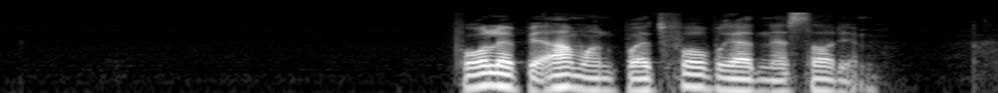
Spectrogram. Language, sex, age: Norwegian, male, 23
